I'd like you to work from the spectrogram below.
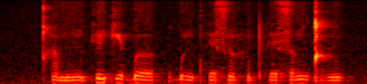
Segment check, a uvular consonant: present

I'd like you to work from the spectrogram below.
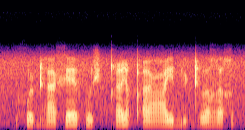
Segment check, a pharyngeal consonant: present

